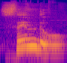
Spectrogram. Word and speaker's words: Sindhu: that stretched into the Indus Valley. It was also called the great Indo-Greek kingdom. After Darius, Alexander the Great invaded India. It was Alexander who mispronounced Sindhu as Indu.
